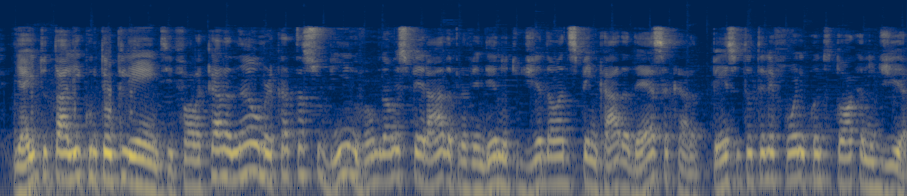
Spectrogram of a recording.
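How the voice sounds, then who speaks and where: A man rattles along very fast with hardly any pauses, at a fairly high pitch with ordinary pitch variation. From Santa Catarina, Brazil (Xanxerê). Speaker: agronomist and agricultural market analyst. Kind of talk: casual podcast interview.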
